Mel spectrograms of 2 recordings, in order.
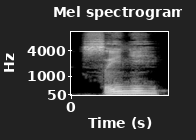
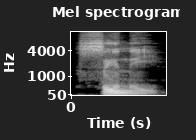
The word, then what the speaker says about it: синій: У м'якій групі прикметників кінцевий приголосний основи завжди пом'якшується. Наприклад, синій, синя, синє, синього, синім. Тверда вимова приголосного перед закінченням синий, сина, сине, синого, синим характерна для південно-західних говорів, є відхиленням від літературної норми.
